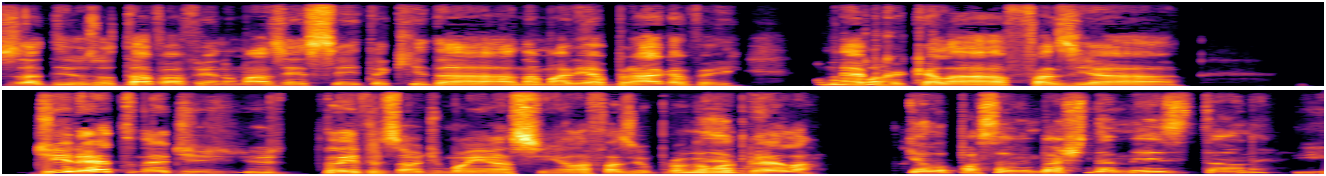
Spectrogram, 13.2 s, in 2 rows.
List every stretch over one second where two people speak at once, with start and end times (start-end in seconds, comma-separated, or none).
none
